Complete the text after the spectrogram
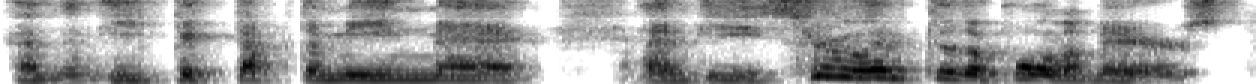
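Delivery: plain reading voice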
